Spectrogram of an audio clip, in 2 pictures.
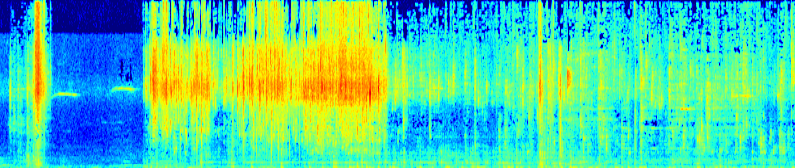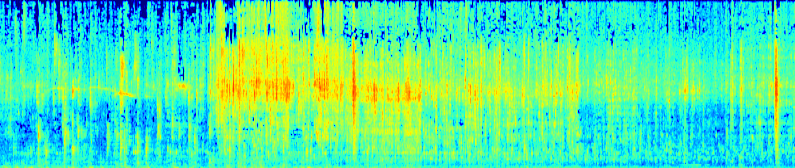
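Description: Spent copper sulfate electrolyte, carrying anode slimes, poured slowly from a plastic tub onto a shop-rag filter over a bucket, splashing and trickling. The pouring comes in two louder spells, a few seconds in and again about two-thirds of the way through, with a softer trickle between.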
